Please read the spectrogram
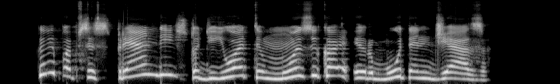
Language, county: Lithuanian, Vilnius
